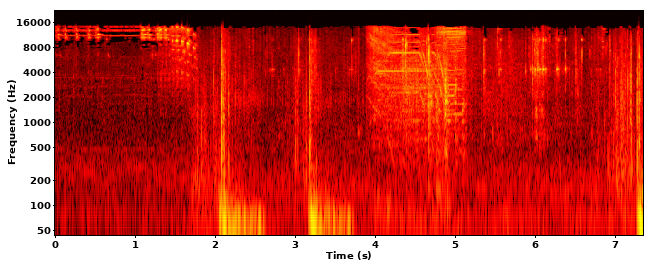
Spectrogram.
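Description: Film sound effects of a heavily armoured giant: two heavy, booming footfalls about a second apart, then mechanical whirring and metallic clinking from its gear, and another heavy thud near the end.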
